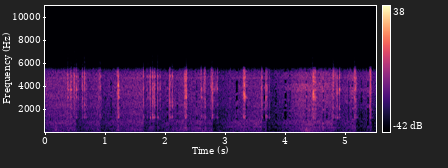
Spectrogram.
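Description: Irregular metallic clicking and ticking from a small hand tool working against the metal housing of a Delco-Remy starter-generator, about twenty sharp clicks in quick uneven runs.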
